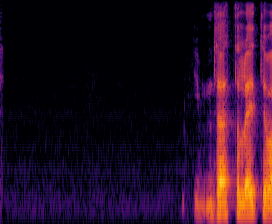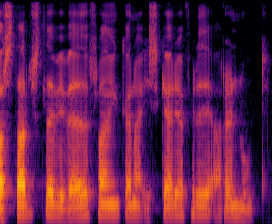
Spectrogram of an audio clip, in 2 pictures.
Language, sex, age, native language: Icelandic, male, 30-39, Icelandic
